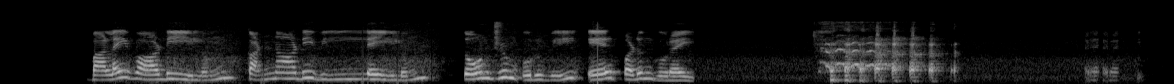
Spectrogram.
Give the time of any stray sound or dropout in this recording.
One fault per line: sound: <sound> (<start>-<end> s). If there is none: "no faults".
sound: laugh (8.1-9.7 s)
sound: laugh (10.8-11.2 s)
